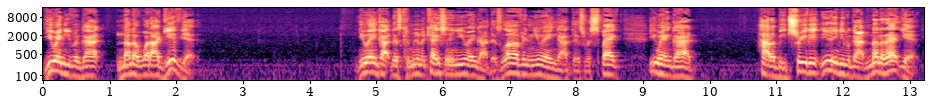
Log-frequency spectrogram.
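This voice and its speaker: Deep, husky-voiced man ranting bluntly. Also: expressive, normal speed, long pauses, fairly bright tone. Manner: blunt, profane, hammering rhetorical questions; reads out and answers live chat comments. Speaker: podcast host and DJ. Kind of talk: opinionated podcast monologue.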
